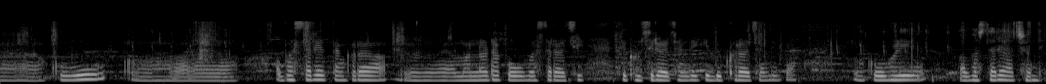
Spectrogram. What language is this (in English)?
Odia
